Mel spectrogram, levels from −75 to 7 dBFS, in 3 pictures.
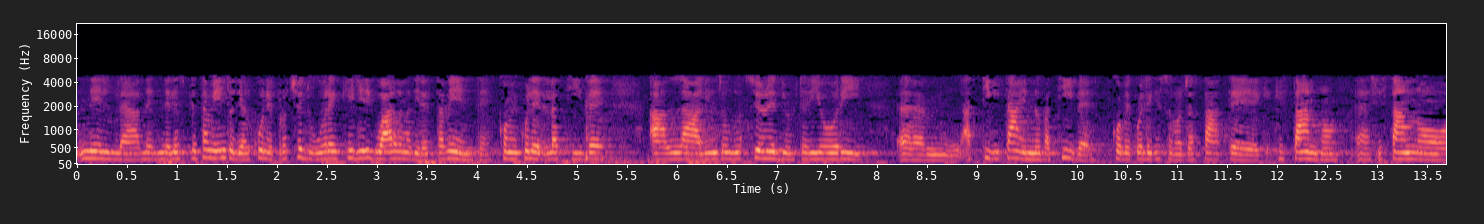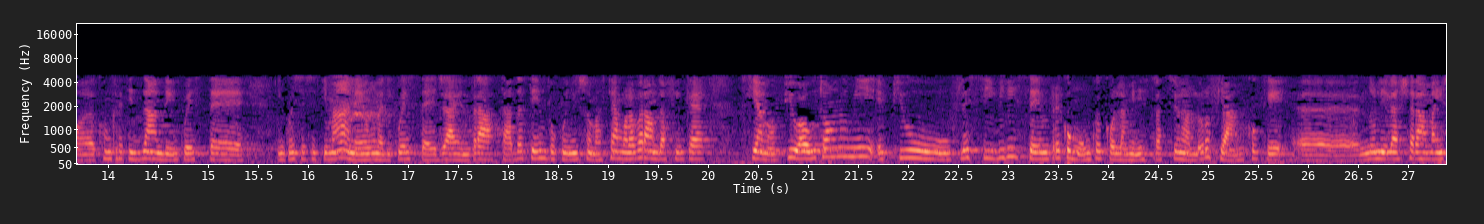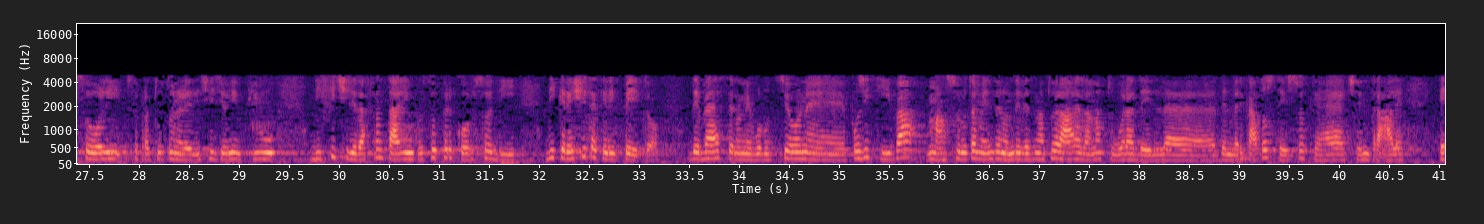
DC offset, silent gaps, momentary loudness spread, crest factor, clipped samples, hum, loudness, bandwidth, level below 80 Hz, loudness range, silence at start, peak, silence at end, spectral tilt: under 0.1%; none; 7 LU; 16 dB; under 0.1%; none; -17 LUFS; 5 kHz; -46 dBFS; 3 LU; 0 s; 0 dBFS; 0 s; -8 dB/octave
